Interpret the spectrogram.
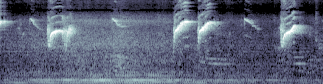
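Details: Cucak jenggot, known locally as kapas tembak, singing in a kicau-mania hobby setting: sharp, loud, bright upslurred notes given in pairs with brief thin whistles between, over a faint low hum.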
